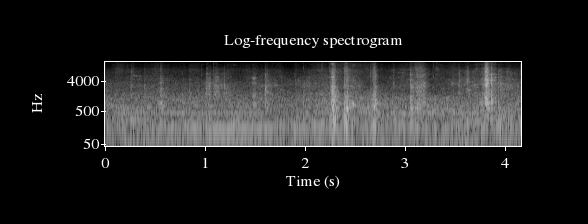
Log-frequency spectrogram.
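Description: A handful of sharp clicks and knocks from an RV awning's anti-flap arm fittings being handled and fixed in place, bunched in the second half with the loudest near the end, over a faint steady hum.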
